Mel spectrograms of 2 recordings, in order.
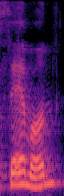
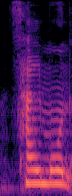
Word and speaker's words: salmon: Correct environment, 정확한 환경 for salmon, salmon은 연어예요. 살몬 안 그러고 여기서 이제 L 소리가 묵음 처리가 되기 때문에 아무튼 salmon이라고 읽습니다. 연어에 대한 정확한 환경.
